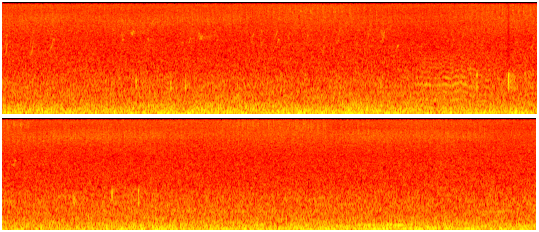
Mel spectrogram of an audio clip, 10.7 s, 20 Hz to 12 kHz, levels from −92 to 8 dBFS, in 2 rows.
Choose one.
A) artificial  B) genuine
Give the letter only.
A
